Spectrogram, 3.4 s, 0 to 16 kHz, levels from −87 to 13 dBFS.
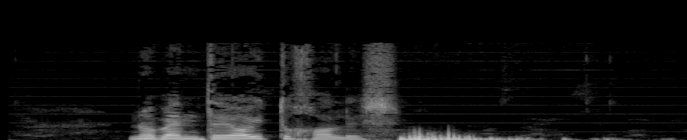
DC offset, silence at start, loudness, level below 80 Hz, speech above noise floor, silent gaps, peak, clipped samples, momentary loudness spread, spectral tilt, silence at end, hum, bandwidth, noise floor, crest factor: under 0.1%; 0.65 s; -21 LUFS; -34 dBFS; 43 dB; none; -2 dBFS; under 0.1%; 16 LU; -7.5 dB/octave; 0.4 s; none; 11.5 kHz; -63 dBFS; 20 dB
